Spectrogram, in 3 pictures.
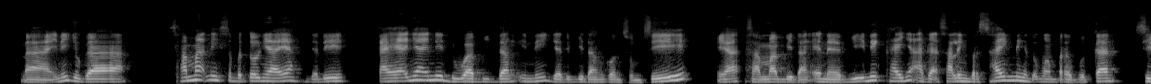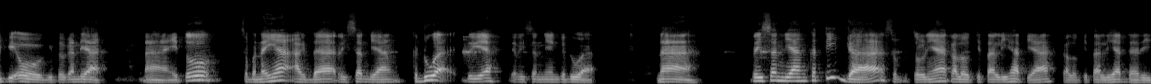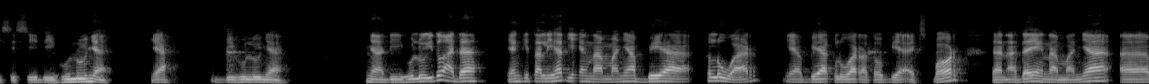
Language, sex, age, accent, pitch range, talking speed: Indonesian, male, 20-39, native, 115-155 Hz, 150 wpm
